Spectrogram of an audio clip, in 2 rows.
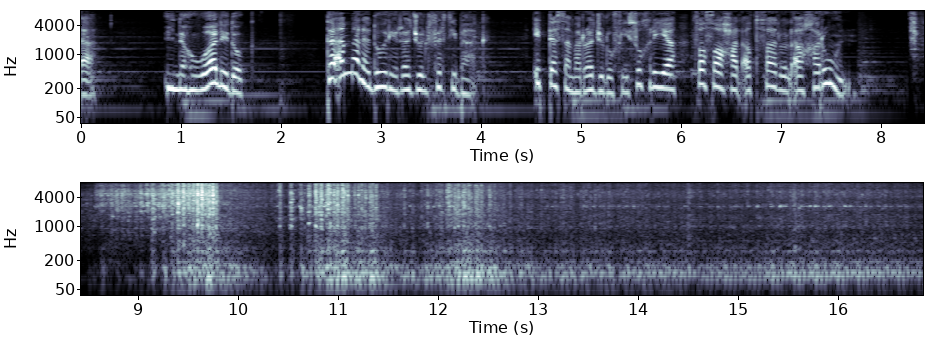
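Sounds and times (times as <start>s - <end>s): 
speech: 0.0s - 0.2s, 0.8s - 1.8s, 2.4s - 8.7s
truck engine starting and driving away: 8.3s - 16.8s.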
